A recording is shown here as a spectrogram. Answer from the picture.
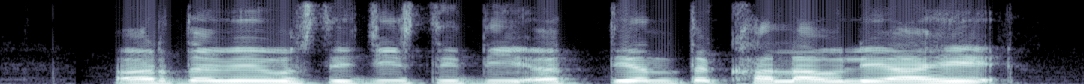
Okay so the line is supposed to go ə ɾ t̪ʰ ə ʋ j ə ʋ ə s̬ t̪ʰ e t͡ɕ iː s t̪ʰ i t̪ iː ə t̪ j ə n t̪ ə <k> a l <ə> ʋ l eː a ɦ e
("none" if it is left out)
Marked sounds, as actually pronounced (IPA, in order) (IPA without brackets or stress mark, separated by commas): kʰ, a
